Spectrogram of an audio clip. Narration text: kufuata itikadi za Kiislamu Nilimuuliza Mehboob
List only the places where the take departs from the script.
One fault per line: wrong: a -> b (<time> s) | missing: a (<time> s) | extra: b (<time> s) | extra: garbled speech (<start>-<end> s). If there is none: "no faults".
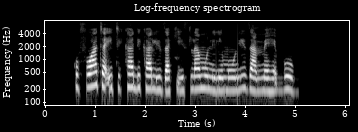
extra: kali (1.9 s)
